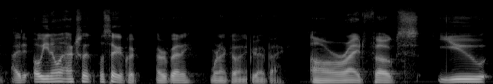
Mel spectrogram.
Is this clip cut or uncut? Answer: cut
